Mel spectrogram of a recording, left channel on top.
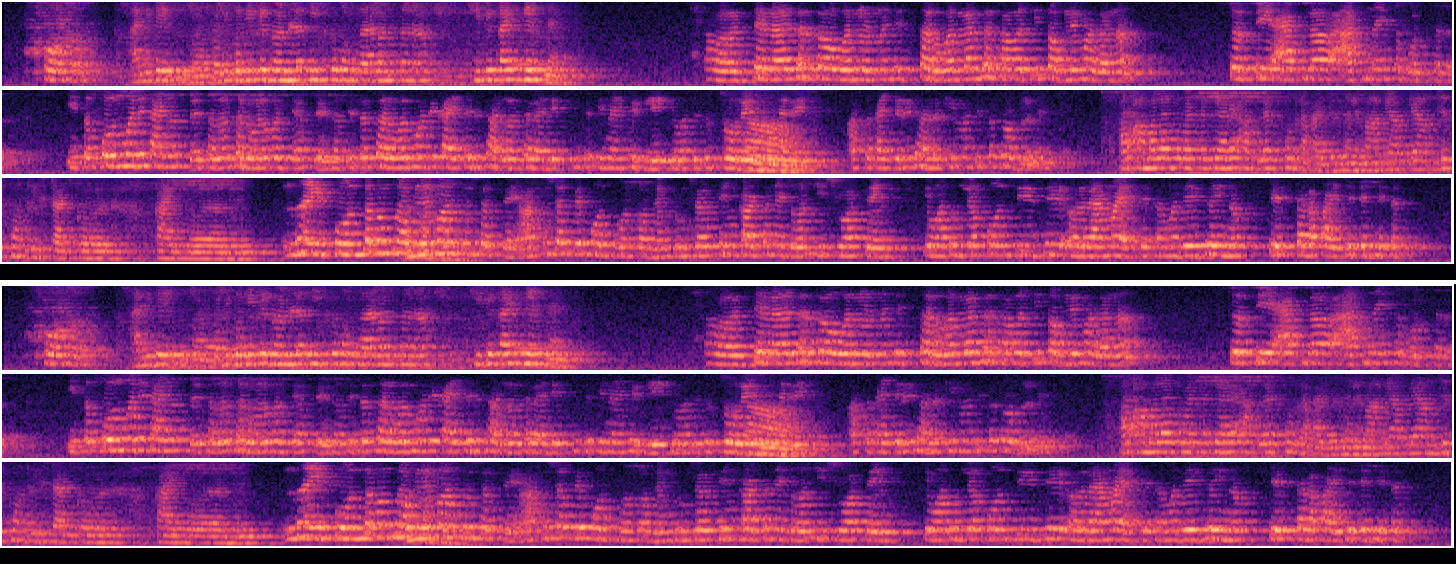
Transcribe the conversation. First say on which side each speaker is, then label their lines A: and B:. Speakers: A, on the left; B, on the left.
A: हो हो
B: आणि ते कधी कधी ते गणलं की भंगार बणत ना कि ते काहीच घेत नाही
A: अ त्याला जर का ओव्हरलोड म्हणजे सर्वर्हरला जर का वरती प्रॉब्लेम आला ना तर ते पला ऍप नाही सपोर्ट करत इथं फोनमध्ये काय नसत सगळं सर्व्हरवररती असते तिथं सर्व्हर मध्ये काहीतरी झालं त्या लेक्ट्रसटी नाही भेटली किं त्यािच स्टोरेज
B: हां
A: वगैरे असं काहीतरी झालं की मग तिथ प्रॉब्लेम य
B: अर आम्हाला असं वाटतं की अरे आपल्याच फोनला काहीतरी झालं मग आम्ही आपले आमचेच फोन रिस्टार्ट कर काय पळ
A: नाही फोनचा पण प्रॉब्लेम
B: करतो
A: असू शकते असू शकते ते फोन पण प्रॉब्लेम तुमच्या सिम कार्डचा नेटवर्क इश्यू असेल किंवा तुमच्या फोनची जी रॅम आहे त्याच्यामध्ये जे इनफ स्पेस त्याला पाहिजे ते भेट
